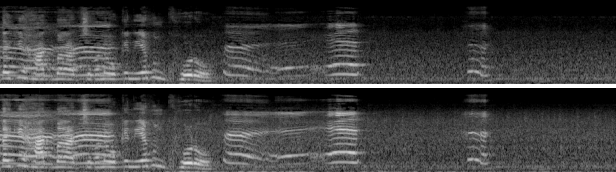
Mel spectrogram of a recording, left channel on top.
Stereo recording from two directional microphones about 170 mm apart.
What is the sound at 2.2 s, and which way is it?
Babbling, 20° left (ahead or behind).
